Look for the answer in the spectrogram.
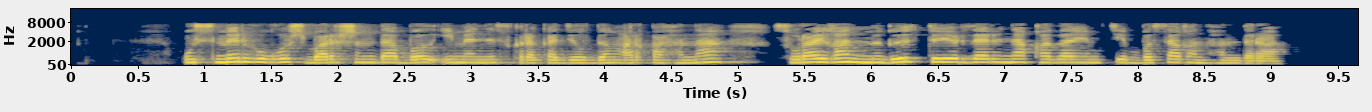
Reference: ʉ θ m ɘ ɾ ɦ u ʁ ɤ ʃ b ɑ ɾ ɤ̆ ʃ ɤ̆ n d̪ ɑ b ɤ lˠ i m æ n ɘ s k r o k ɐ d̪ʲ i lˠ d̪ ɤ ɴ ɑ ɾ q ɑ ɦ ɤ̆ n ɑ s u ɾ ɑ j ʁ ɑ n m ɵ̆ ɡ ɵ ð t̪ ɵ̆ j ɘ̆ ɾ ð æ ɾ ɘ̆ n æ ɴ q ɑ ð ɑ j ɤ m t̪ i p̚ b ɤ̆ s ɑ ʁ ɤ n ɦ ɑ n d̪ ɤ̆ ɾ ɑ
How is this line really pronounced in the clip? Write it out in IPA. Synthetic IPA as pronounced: ʉ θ m ɘ ɾ ɦ u ʁ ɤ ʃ b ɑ ɾ ɤ̆ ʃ ɤ̆ n d̪ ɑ b ɤ lˠ i m æ n ɘ s k r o k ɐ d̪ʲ i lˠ d̪ ɤ ɴ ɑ ɾ q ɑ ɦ ɤ̆ n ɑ s u ɾ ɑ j ʁ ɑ n m ɵ̆ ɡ ɵ ð t̪ ɵ̆ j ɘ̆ ɾ ð æ ɾ ɘ̆ n æ q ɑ ð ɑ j ɤ m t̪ i p̚ b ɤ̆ s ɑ ʁ ɤ n ɦ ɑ n d̪ ɤ̆ ɾ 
